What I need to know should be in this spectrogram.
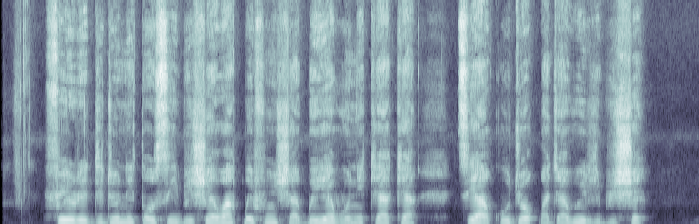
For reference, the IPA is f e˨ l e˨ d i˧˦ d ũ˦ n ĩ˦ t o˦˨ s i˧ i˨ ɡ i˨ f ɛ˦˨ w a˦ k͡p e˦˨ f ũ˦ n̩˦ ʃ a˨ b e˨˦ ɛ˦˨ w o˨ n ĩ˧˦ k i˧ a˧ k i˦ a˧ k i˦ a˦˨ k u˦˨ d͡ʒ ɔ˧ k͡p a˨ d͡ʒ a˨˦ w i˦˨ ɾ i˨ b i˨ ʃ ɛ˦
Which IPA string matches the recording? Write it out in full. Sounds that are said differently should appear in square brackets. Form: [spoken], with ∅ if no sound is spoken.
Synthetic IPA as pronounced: f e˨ [ɾ] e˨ d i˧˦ d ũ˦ n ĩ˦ t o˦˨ s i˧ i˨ [b] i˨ [ʃ] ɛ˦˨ w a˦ k͡p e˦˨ f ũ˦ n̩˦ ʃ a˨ [ɡ͡b] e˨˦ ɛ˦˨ w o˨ n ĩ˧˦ k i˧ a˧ k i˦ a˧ [t] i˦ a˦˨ k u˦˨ d͡ʒ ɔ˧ k͡p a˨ d͡ʒ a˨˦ w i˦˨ ɾ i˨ b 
